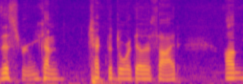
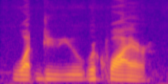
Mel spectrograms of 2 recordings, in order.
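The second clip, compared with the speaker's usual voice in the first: dropped, low-register, deep voice; 3 semitones lower than usual. Voicing the creature as it speaks to the players, in a low voice. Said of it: "it speaks to you in a low voice".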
